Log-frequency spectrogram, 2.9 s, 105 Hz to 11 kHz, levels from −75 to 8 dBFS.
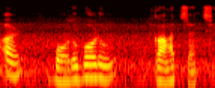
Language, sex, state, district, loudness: Bengali, female, West Bengal, Jhargram, -19 LUFS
